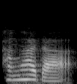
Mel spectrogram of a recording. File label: "강하다", Korean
